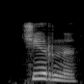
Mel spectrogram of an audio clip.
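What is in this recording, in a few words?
"чирны", Komi, female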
